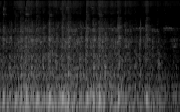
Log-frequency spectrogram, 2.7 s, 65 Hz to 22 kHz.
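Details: 1967 Volkswagen Beetle first start after long storage, carburetor modified with choke eliminated, jump pack on a low battery: lumpy, stumbling idle with uneven gaps, owner suspects it's down a cylinder; misfire, cause not confirmed.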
